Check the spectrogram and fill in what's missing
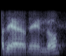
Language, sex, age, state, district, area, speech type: Malayalam, male, 45-60, Kerala, Thiruvananthapuram, urban, conversation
